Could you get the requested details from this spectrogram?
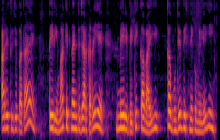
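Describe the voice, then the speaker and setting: A woman voicing a caring father of the bride in an animated cartoon, fussing over his daughter affectionately. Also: high-pitched, fast talker, breathy edge.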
